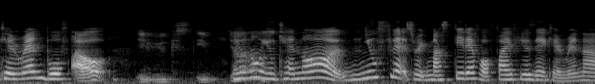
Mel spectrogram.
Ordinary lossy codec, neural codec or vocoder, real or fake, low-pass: none; none; real; none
